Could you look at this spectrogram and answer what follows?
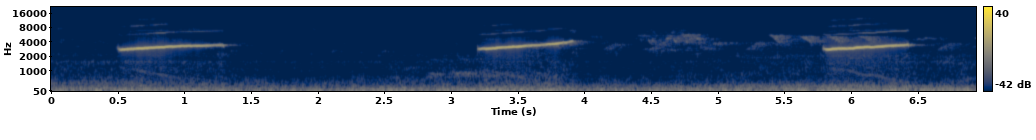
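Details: Kacer daput, the oriental magpie-robin, repeats a drawn-out upslurred whistle three times, roughly every two and a half seconds, with faint softer chirps between phrases and a quiet hum below.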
